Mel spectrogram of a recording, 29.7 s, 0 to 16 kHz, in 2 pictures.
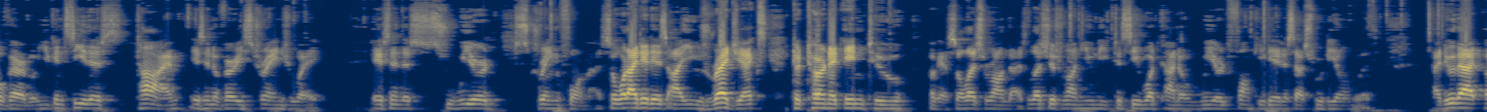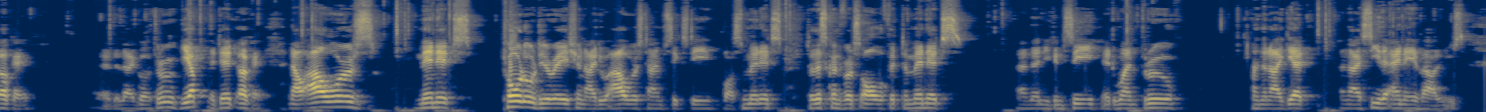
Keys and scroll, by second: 0.0-4.1 typing, 5.2-5.9 typing, 5.9 ctrl+h, 8.3-9.7 typing, 11.2 space, 11.2 d, 11.6 ctrl+l, 12.0 z, 12.1 z, 12.9 ctrl+h, 13.2-15.2 typing, 16.4 ctrl+l, 16.8-20.0 typing, 17.2 ctrl+h, 23.2 space, 24.5 j, 25.6 typing, 26.4 ctrl+h, 28.6-29.7 typing.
